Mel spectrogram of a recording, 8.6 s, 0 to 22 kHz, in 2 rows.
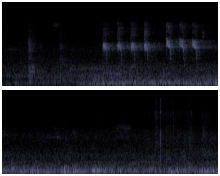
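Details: Boat-tailed grackle calling on October 17: a burst of about seven short, harsh, clipped notes in quick succession, about four per second, then quiet, over a steady low rumble of outdoor background noise.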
